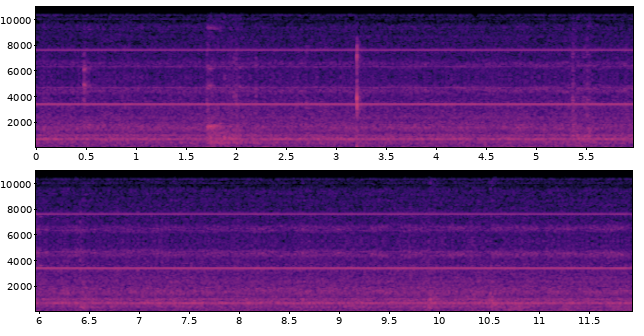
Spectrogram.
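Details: Steady mechanical hum and hiss with a few faint ticks and clicks; no animal voice is heard. A constant high electronic whine runs underneath throughout.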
